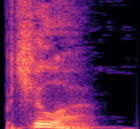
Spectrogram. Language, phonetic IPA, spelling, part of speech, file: Russian, [pt͡ɕɪˈɫa], пчела, noun, Ru-пчела.ogg
- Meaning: bee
